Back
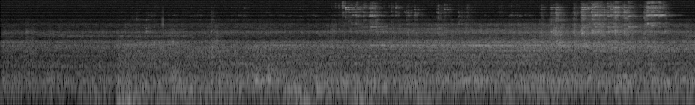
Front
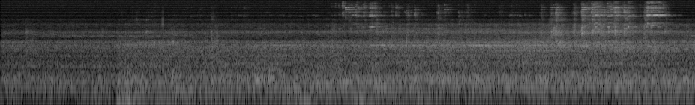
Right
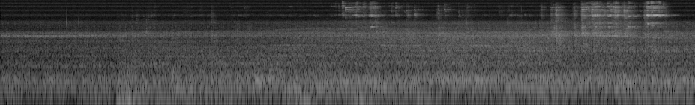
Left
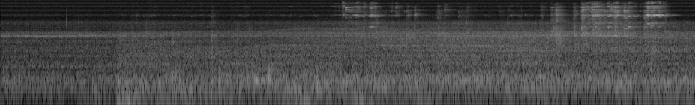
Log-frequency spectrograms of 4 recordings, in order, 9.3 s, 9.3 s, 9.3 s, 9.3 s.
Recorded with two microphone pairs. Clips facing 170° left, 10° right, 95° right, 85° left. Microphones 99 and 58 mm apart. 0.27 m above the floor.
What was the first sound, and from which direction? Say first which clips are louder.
Keys jangling: back 1 dB, left 4 dB; 95° left.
